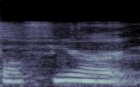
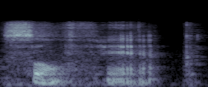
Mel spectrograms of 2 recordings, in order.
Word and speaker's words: sulfuric: So this is one that we do change the pronunciation a little bit on. So we call this sulfuric, not sulfic.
